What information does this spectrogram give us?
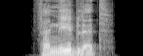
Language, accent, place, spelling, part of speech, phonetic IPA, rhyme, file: German, Germany, Berlin, verneblet, verb, [fɛɐ̯ˈneːblət], -eːblət, De-verneblet.ogg
- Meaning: second-person plural subjunctive I of vernebeln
